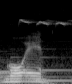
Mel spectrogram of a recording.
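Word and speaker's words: 五円: Tại vì 5 yên trong tiếng Nhật đọc là Goen.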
